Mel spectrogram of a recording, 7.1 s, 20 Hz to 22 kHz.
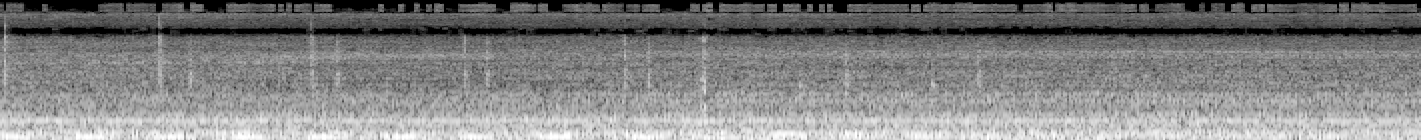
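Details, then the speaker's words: Creality K1 3D printer, about four or five days old, hums through its moves with sharp, irregular clicks roughly twice a second, heard on the left side; sound started about two hours earlier, chain cable not hitting anything, source unknown. "it's a clicking noise as you can see the chain cable's not Hing anything I don't know what that clicking noise is"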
